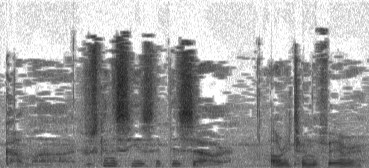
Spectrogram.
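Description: A man's voice: on the high side, lively intonation, moderate pace, noisy background. A young man acting a pleading, persistent boyfriend in a naturalistic commercial. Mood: coaxing. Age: young adult.

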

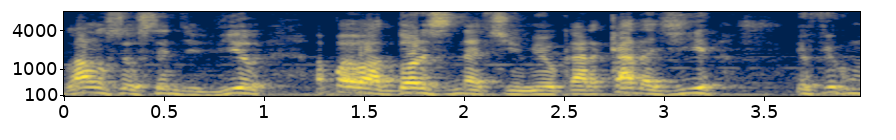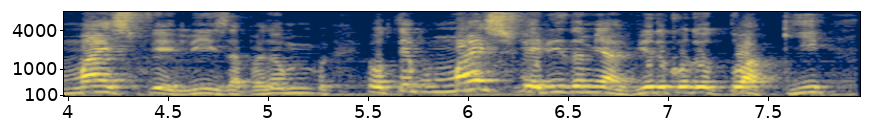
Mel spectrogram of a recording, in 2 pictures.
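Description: Over soft background music, a man talks fast in a voice on the high side. He is a Brazilian in his fifties, joking in Brazilian Portuguese with viewers of his live gameplay stream and saying "rapaz" repeatedly.

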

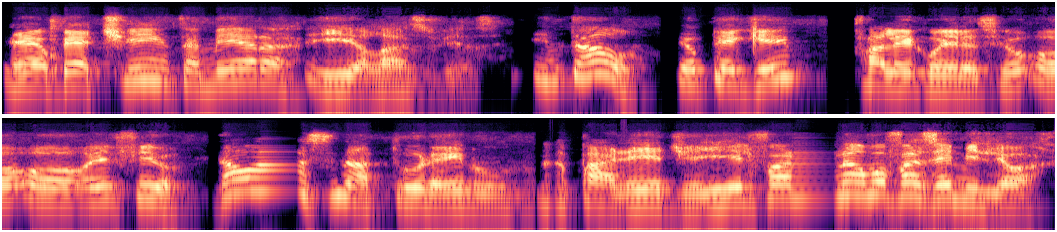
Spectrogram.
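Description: A man's voice: sits high, sing-song, normal speed, hardly any pauses, music in the background. An older man from recalling old stories over a video call, hesitant and trailing off. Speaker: father telling family stories. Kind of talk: casual recollection. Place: home room, indoors. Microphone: laptop webcam on video call. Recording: dull lo-fi video call audio.

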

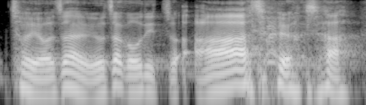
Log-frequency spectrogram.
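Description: A male pastor giving a sermon to children, speaking in a lively way and constantly asking them questions. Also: mid-range voice, normal speed.

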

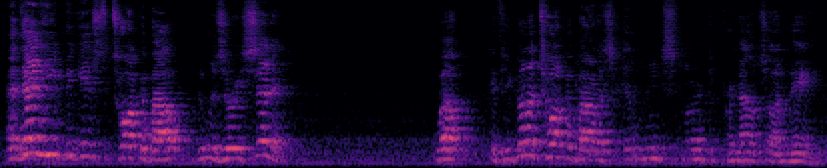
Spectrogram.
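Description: An older man preaches as pastor in a small wooden church, his manner blunt, folksy and sarcastic. His voice is high-pitched and animated at a moderate pace, with a faint hiss or hum. A far camera at the back of the pews catches him, so the church sounds echoey and distant.

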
